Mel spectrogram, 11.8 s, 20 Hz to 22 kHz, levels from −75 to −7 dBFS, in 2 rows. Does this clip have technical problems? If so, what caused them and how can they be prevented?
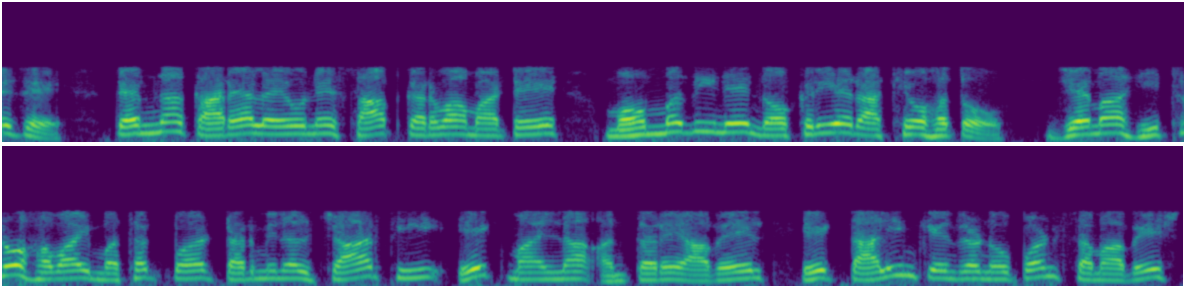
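Yes. The speech sounds buzzy and gravelly throughout, with nothing above 4 kHz, from the GSM full-rate codec's pulse-driven vocal-tract model at 13 kbps. Prevent it by recording or transmitting through a wideband codec instead.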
